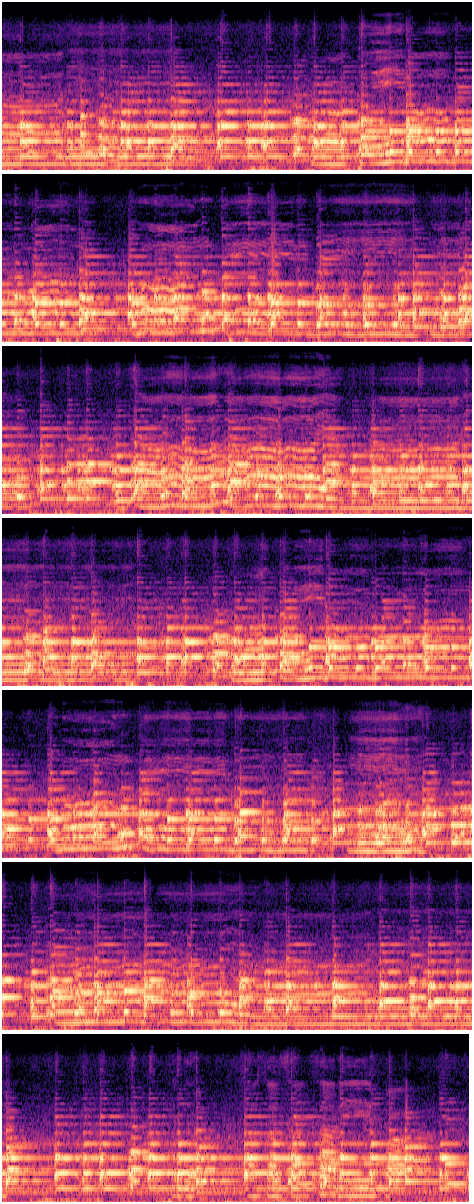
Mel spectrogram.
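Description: Dotara, a skin-covered plucked folk lute, played continuously: a run of plucked melody notes over a lower line that shifts between a few pitches.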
